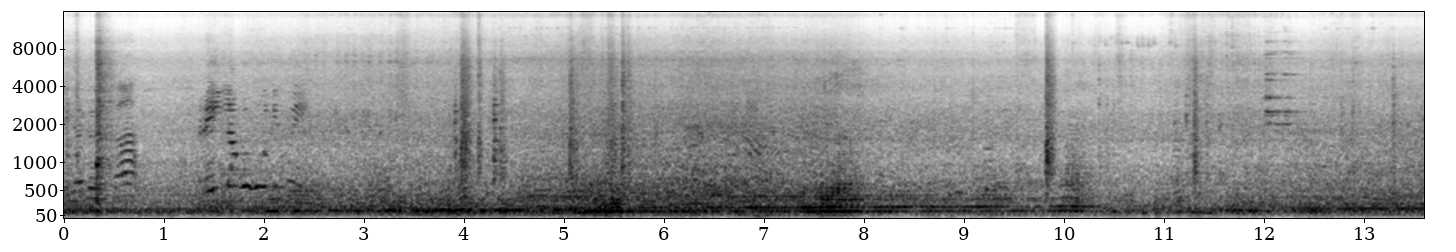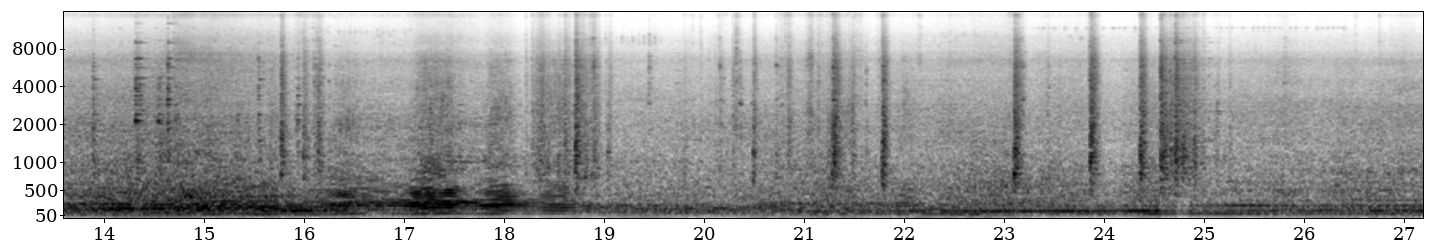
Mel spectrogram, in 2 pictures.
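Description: Small parts of a scooter rattle and tick as the engine runs.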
